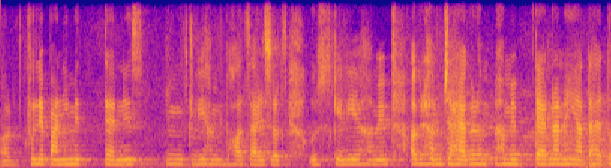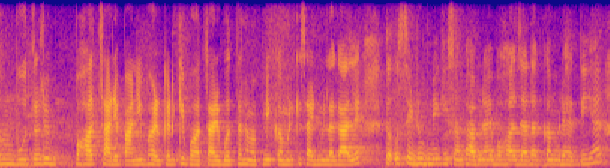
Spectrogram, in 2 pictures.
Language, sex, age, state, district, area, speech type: Hindi, female, 18-30, Bihar, Samastipur, rural, spontaneous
